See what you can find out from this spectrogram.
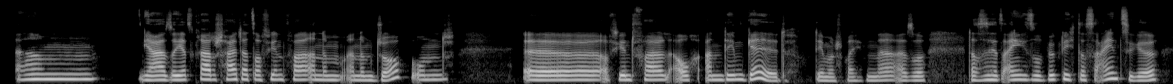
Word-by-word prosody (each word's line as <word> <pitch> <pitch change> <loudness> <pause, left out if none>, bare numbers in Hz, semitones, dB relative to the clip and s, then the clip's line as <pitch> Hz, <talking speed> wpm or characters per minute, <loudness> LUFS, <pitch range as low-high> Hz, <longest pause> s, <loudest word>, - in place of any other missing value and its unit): Ähm, 240 +2 +2 0.4
ja, 205 -1 +3
also 210 0 +2
jetzt 215 +1 +2
grade 230 -2 +4
scheitert's 230 0 0
auf 215 +2 -4
jeden 225 -1 -1
Fall 215 +1 0
an 220 - 0
'nem 205 -1 -2
an 205 - -3
'nem 195 0 0
Job 290 - 0
und, 220 +2 -4 0.7
äh, 210 0 +4
auf - - -6
jeden 210 0 +2
Fall 215 0 0
auch 200 - -2
an 210 0 -1
dem 220 +1 0
Geld 205 -9 0 0.2
dementsprechend, 175 0 -4
ne? 195 +2 -2
Also, 185 +1 -2 0.4
das 195 -1 -2
ist 210 - 0
jetzt 205 -1 0
eigentlich 215 +1 0
so 205 -2 -2
wirklich 220 0 -1
das 205 -1 -4
Einzige. 210 -5 0
210 Hz, 175 wpm, -20 LUFS, 200-225 Hz, 0.7 s, grade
